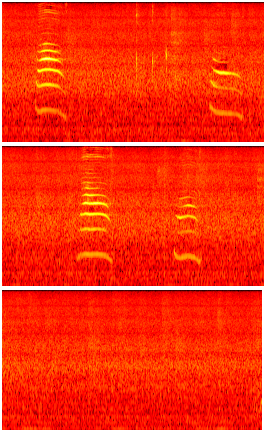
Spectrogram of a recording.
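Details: White kitten meowing for affection: four drooping meows in the first seven seconds, the last softer, followed by quiet room hum.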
